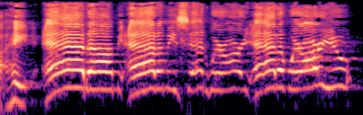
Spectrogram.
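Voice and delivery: high, drawn-out call across the garden; God calling out. Pretend. God calling for the hiding Adam, long high call. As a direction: call his name long and high, searching.

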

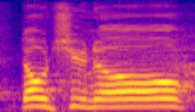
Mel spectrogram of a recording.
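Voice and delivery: high, loud, emphatic challenge. Shown as a demonstration. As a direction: belt it out with conviction. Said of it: "Say it louder like you mean it".

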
